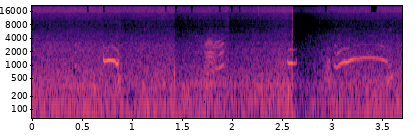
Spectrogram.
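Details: Newborn kittens from a fostered rescue litter of four, born to a community cat: thin, high mewing squeaks, a few short arched cries rising then falling, spaced over a few seconds, with soft background music.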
